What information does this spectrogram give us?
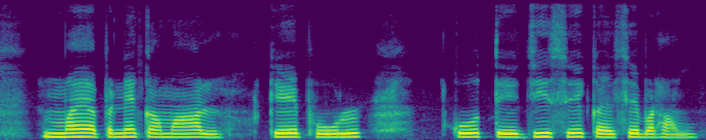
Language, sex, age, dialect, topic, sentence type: Hindi, female, 25-30, Awadhi Bundeli, agriculture, question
